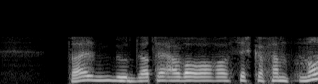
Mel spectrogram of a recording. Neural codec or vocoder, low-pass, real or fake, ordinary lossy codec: codec, 16 kHz in and 24 kHz out, 0.6 kbps, FocalCodec, streaming, 2048 codes; 3.6 kHz; fake; AAC, 16 kbps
